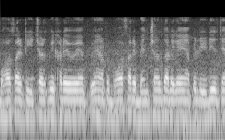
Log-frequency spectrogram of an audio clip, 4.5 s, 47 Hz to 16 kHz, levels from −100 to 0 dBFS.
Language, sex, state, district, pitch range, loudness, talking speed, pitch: Hindi, male, Odisha, Nuapada, 120-125 Hz, -14 LUFS, 255 wpm, 125 Hz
